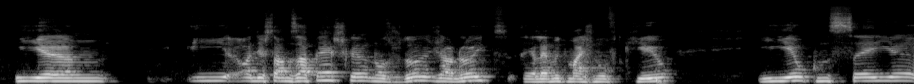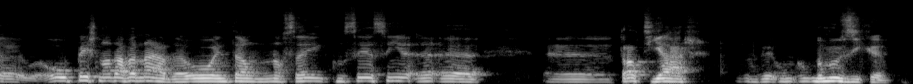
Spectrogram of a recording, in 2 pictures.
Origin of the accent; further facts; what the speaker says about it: Capelas, Azores, Portugal; now in United States; nas capelas onde eu nasci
